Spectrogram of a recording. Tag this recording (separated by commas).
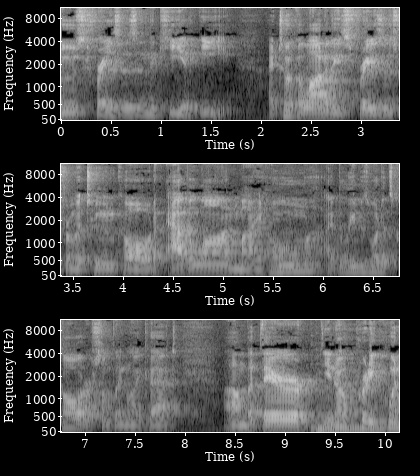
Speech, Music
